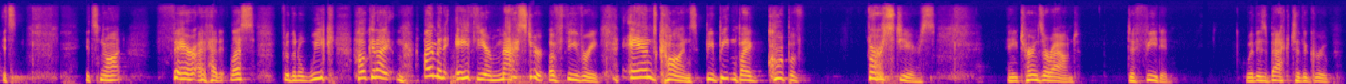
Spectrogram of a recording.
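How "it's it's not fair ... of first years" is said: higher, halting, flustered protest; stammering outburst. Acted. Thief beaten by first years, stammering in disbelief. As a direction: stammer it out as composure slips. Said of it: "he stammers out".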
